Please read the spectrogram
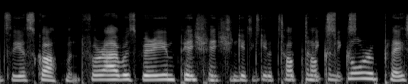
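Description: A doubled audio track runs from 1.85 to 3.56 s. A full-band second copy trails the original by roughly a fifth of a second, a few decibels quieter, with no room colour, and begins and ends abruptly, likely from the sound being captured twice or an edit holding two copies out of step.

A short stall from a late packet falls at 3.03 to 3.07 s, and again at 3.75 to 3.79 s. Each time the jitter buffer ran dry and the receiver stretched the last sound by 20 ms until the packet arrived. The sound hangs briefly, and nothing is lost. Throughout, the Opus call path cuts off sound above 12 kHz.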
